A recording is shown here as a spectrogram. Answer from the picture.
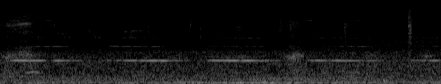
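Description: Outdoor street rumble with a thin electronic beep repeating about once a second, each beep lasting nearly a second.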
